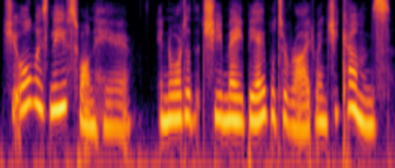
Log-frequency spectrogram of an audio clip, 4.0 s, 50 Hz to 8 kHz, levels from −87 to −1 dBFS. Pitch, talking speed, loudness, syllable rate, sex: 225 Hz, 260 wpm, -18 LUFS, 6.7 syllables/s, female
